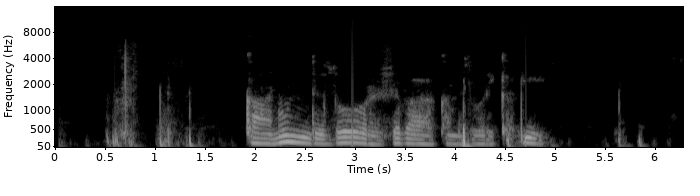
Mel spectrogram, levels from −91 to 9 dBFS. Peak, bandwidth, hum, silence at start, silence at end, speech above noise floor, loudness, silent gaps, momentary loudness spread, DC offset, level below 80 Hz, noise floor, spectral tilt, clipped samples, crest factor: -14 dBFS; 6.2 kHz; none; 0.5 s; 0.4 s; 45 dB; -37 LUFS; none; 20 LU; under 0.1%; -56 dBFS; -80 dBFS; -8.5 dB/octave; under 0.1%; 24 dB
